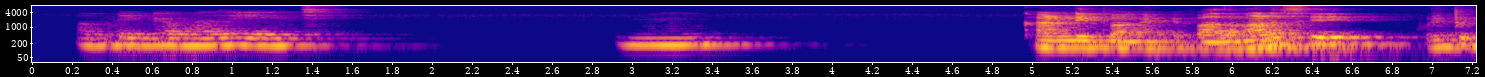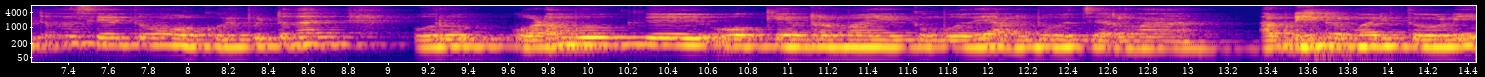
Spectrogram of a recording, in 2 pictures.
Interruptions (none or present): none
